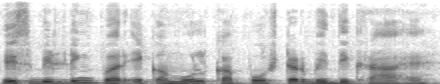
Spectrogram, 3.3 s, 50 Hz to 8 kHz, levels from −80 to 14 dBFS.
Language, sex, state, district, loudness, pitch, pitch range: Hindi, male, Uttar Pradesh, Lucknow, -17 LUFS, 150 Hz, 140-165 Hz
